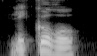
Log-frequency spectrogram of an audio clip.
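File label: "les coraux", French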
